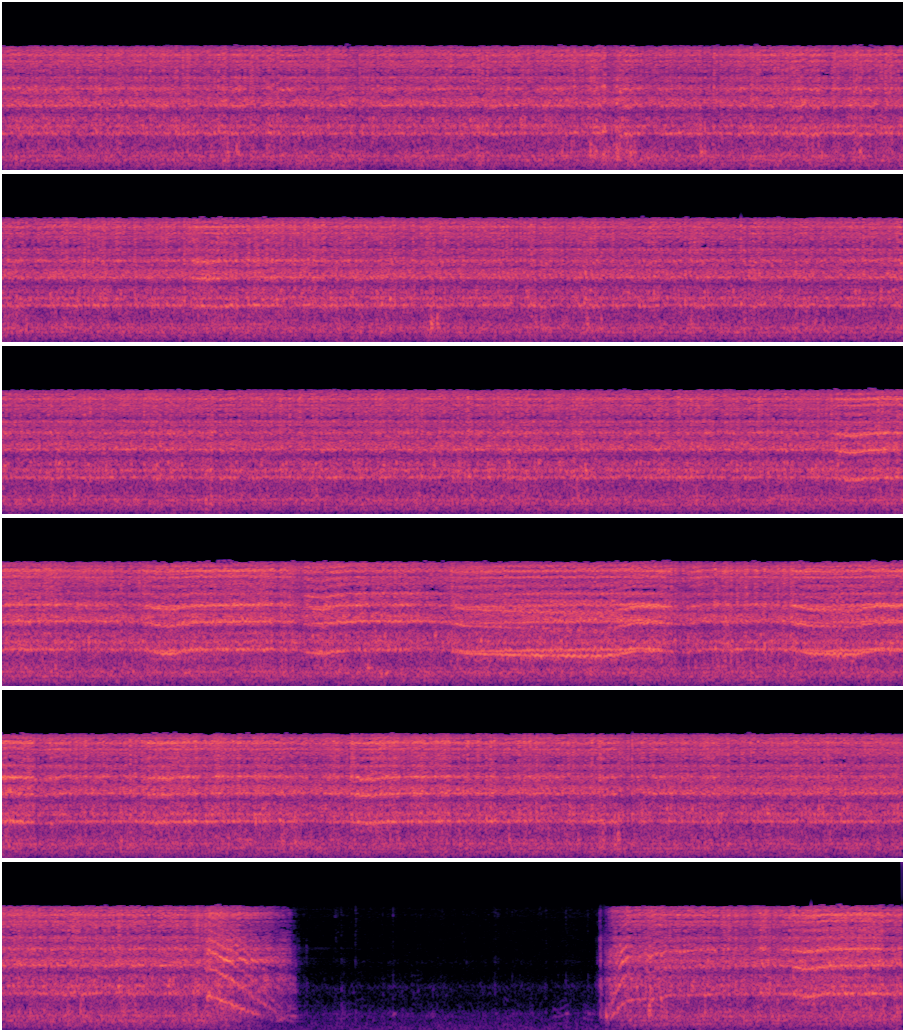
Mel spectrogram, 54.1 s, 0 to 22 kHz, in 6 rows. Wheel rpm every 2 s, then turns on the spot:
230, 230, 230, 230, 230, 230, 230, 230, 230, 230, 230, 230, 240, 230, 230, 230, 220, 230, 230, 230, 230, 230, 230, 160, 0, 60, 230.
none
